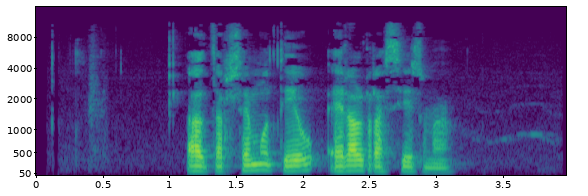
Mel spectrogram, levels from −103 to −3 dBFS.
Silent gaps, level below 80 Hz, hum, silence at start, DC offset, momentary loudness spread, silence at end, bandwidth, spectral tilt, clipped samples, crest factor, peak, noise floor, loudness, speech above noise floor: none; -68 dBFS; none; 1.15 s; under 0.1%; 13 LU; 0.9 s; 11.5 kHz; -5 dB/octave; under 0.1%; 24 dB; -4 dBFS; -73 dBFS; -27 LUFS; 46 dB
